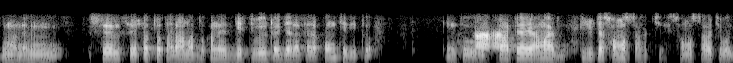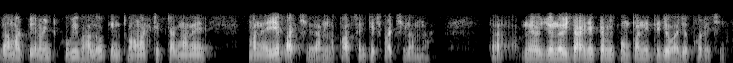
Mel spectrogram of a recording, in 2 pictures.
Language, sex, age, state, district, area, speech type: Bengali, male, 45-60, West Bengal, Darjeeling, rural, conversation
